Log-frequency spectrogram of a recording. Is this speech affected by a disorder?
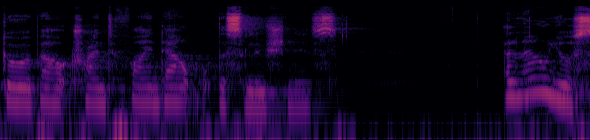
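No.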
